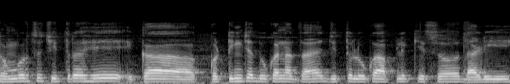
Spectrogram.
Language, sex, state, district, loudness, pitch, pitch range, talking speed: Marathi, male, Maharashtra, Gondia, -15 LUFS, 130 Hz, 125-140 Hz, 140 wpm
